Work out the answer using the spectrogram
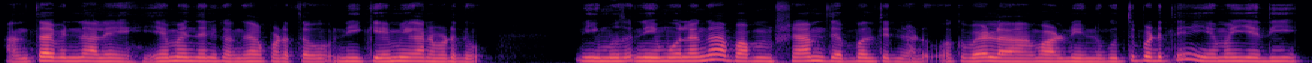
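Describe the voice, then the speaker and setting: A woman's voice: mid-range voice, level tone, normal speed, a little mellow, clear, resonant tone, natural voice. A woman narrator reading the part of a worried young woman who scolds and questions sharply. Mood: reproachful. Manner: worried, reproachful.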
